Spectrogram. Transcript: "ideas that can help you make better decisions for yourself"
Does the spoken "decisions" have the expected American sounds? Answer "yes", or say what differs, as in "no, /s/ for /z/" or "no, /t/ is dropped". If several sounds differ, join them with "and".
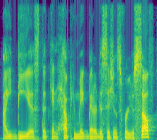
no, /s/ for /z/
